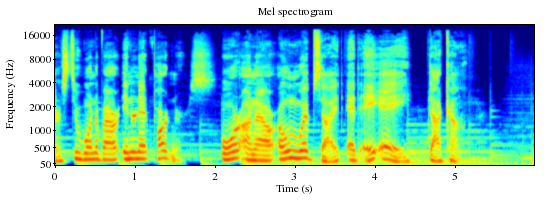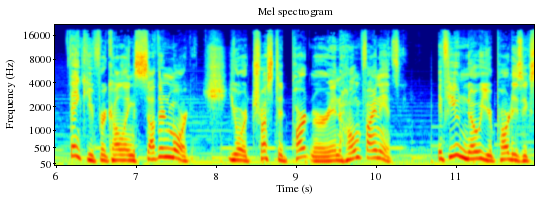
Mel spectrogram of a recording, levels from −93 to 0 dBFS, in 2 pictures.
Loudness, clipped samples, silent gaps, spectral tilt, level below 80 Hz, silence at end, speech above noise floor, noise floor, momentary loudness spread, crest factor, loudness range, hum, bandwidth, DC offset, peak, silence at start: -16 LUFS; under 0.1%; none; -4.5 dB/octave; -40 dBFS; 0 s; 22 dB; -37 dBFS; 11 LU; 16 dB; 5 LU; none; 19 kHz; under 0.1%; 0 dBFS; 0 s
